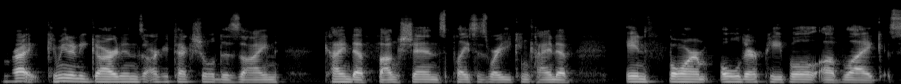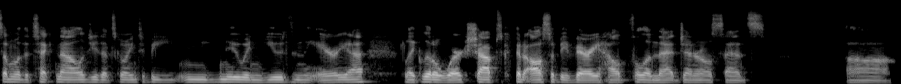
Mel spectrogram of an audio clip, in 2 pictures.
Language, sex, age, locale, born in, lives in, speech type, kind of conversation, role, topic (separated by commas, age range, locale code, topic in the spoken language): English, male, 35-39, en-US, United States, United States, conversation, podcast, host, In what ways has technology changed how we form and maintain relationships?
